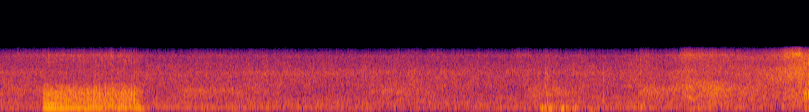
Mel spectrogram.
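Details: Snoring in a man recorded on an Android phone: one loud, low, rattling snore on a breath lasting about a second, then quiet breathing with background hiss.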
